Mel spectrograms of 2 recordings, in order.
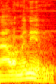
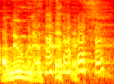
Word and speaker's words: aluminium: It was an aluminium bin, or how do you say it in this country? Aluminum. Aluminum bin, and when he threw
